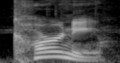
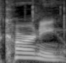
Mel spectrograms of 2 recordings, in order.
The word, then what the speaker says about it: Kearney: and apparently it's pronounced Carney. – And, well, that's even better. – Yeah. – So yeah. uh, I just told him that I would try to flip you as much shit as possible. It's Carney, like a uh, carniv- carnival folk, not Kearney. Like, even though it's spelled like Kearney, apparently if you go on the Wikipedia page, it'll tell you exactly how to pronounce it.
